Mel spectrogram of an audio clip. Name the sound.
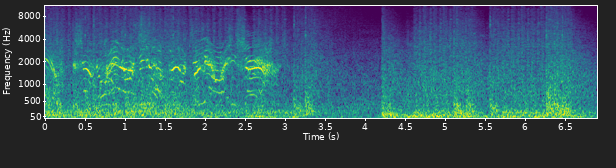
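artillery bombardment and gunfire in Company of Heroes 2 video game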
